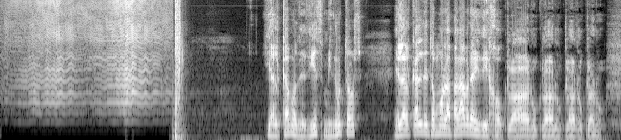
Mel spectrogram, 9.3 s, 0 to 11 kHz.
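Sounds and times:
fly buzzing with a wavering drone: 0.0 - 2.9
sharp smack: 2.6 - 2.9
speech: 4.0 - 9.3.

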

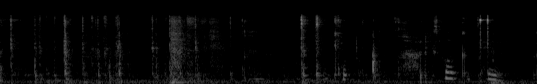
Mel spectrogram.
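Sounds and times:
typing on a computer keyboard: 0.0 - 2.1
speech: 4.4 - 5.1.

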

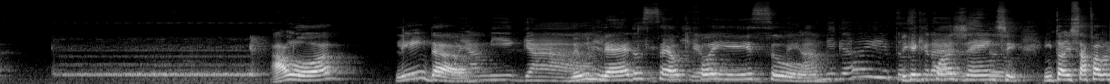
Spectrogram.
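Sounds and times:
steady electronic telephone tone while placing a call: 0.5 - 2.8
speech: 2.7 - 3.4, 4.0 - 11.0.

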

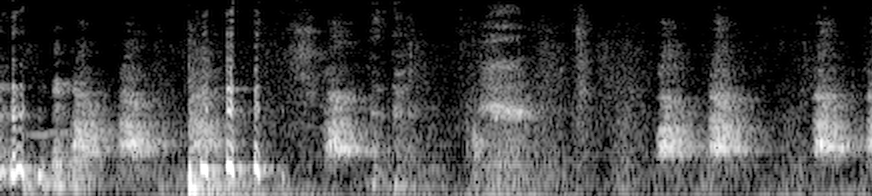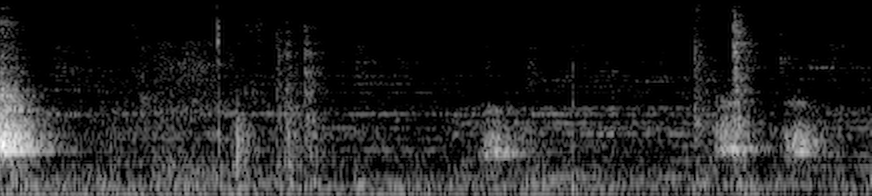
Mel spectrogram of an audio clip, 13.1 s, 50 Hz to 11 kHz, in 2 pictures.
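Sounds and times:
laughter: 0.0 - 4.0
puppy barking: 0.4 - 2.9, 4.9 - 7.0, 10.2 - 10.5, 11.9 - 12.8.

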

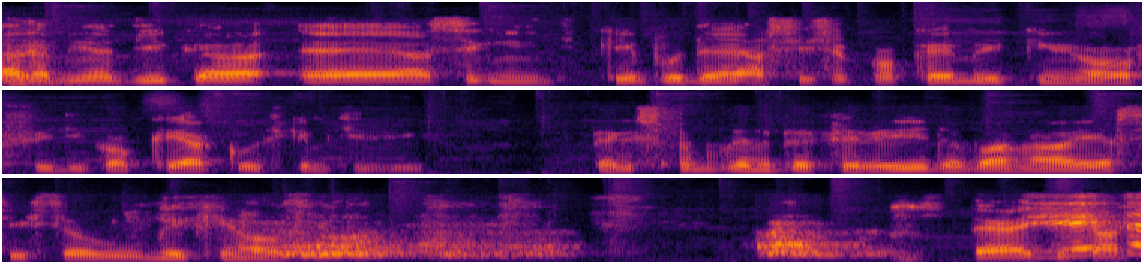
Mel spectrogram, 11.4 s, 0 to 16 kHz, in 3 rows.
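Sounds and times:
speech: 0.0 - 9.7, 10.6 - 11.3
dog barking: 8.4 - 10.7.

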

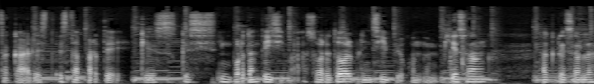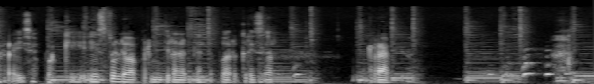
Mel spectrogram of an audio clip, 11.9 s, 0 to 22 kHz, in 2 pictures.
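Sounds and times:
speech: 0.0 - 10.2
small dog whimpering and crying in its sleep: 8.8 - 9.2, 10.8 - 11.8.

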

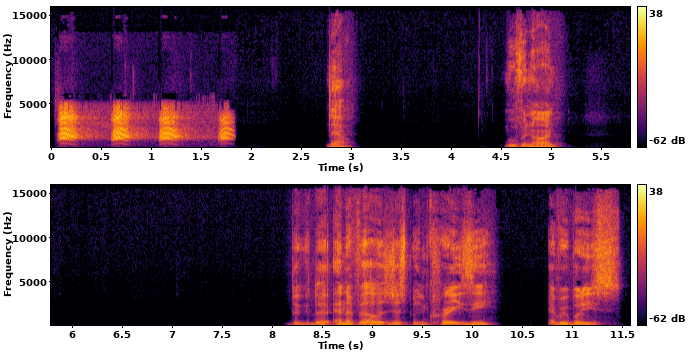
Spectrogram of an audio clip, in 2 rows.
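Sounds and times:
crows cawing: 0.0 - 1.9
speech: 2.8 - 3.1, 4.5 - 5.2, 8.2 - 11.5.

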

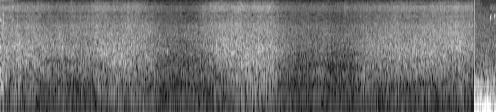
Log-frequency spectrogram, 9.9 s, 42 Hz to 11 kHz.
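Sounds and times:
ocean waves breaking on a beach on Guarumal Island in Sierpe de Osa: 0.0 - 9.9.

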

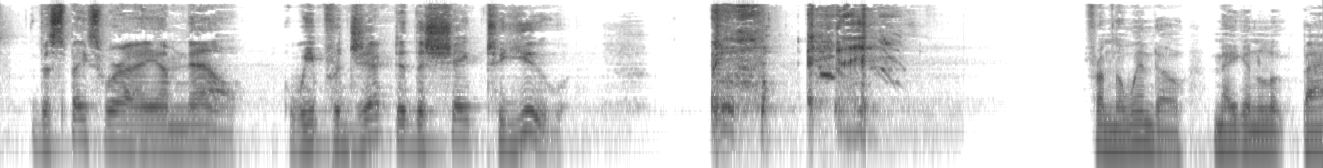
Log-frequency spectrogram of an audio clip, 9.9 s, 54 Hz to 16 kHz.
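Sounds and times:
speech: 0.2 - 4.3, 5.3 - 5.8, 6.4 - 6.7, 8.2 - 9.9
painful harsh ragged cough: 5.3 - 7.0.

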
